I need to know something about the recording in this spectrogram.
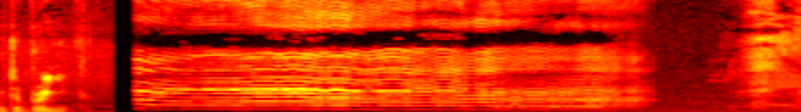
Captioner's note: crying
